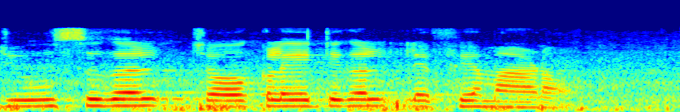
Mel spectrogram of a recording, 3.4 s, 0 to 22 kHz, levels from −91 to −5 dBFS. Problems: constant background noise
